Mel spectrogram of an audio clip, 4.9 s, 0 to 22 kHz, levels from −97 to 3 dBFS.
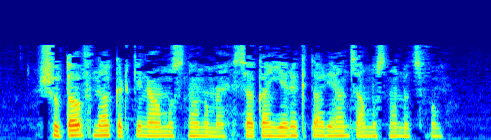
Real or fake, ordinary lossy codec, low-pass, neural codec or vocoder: fake; MP3, 24 kbps; 7.2 kHz; vocoder, 44.1 kHz, 128 mel bands, Pupu-Vocoder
